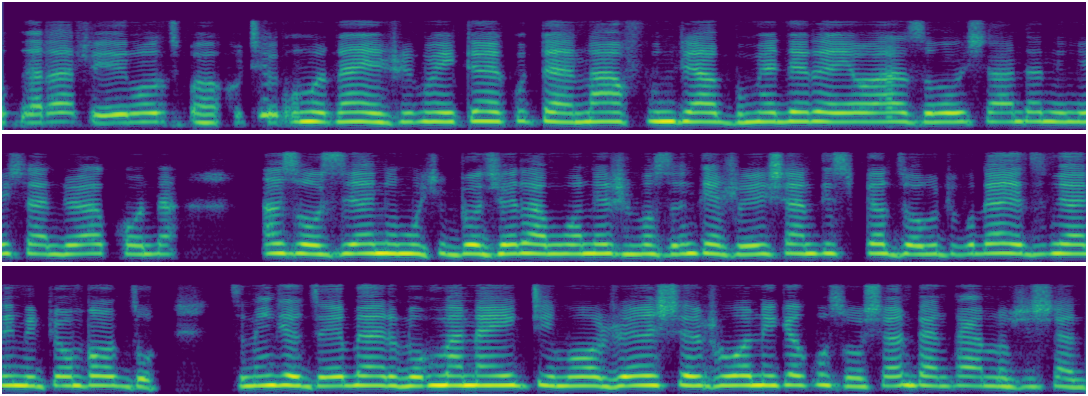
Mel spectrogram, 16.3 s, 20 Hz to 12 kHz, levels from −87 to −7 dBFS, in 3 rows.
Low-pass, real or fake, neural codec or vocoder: 7.2 kHz; fake; codec, 16 kHz, 1 kbps, FunCodec, trained on Chinese and English, 50 frames a second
